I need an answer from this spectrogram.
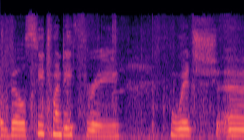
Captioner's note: speaking french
